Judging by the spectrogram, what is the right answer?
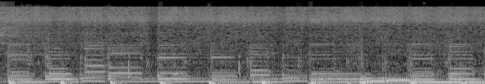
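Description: Tomatoes fry in a pan with a steady, close sizzle, while a loud music track with a bouncing beat plays over it the whole time.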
